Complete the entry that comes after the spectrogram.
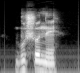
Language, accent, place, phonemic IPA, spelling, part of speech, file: French, France, Lyon, /bu.ʃɔ.ne/, bouchonner, verb, LL-Q150 (fra)-bouchonner.wav
- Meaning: 1. to rub down 2. for the traffic to come to a standstill, for there to be a traffic jam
